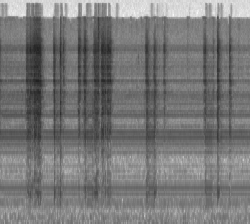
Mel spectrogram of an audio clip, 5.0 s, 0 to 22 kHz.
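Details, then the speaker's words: 1953 Vidor CN426 AC/battery portable valve radio, heard through the speaker while tuning with a signal tracer at the volume control: quiet hiss with faint scratchy bursts and whistles, stations barely getting through. Weak reception; oscillator suspected not running, paper capacitors suspected faulty. "There's something getting through. It sounds like the oscillator is not running"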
